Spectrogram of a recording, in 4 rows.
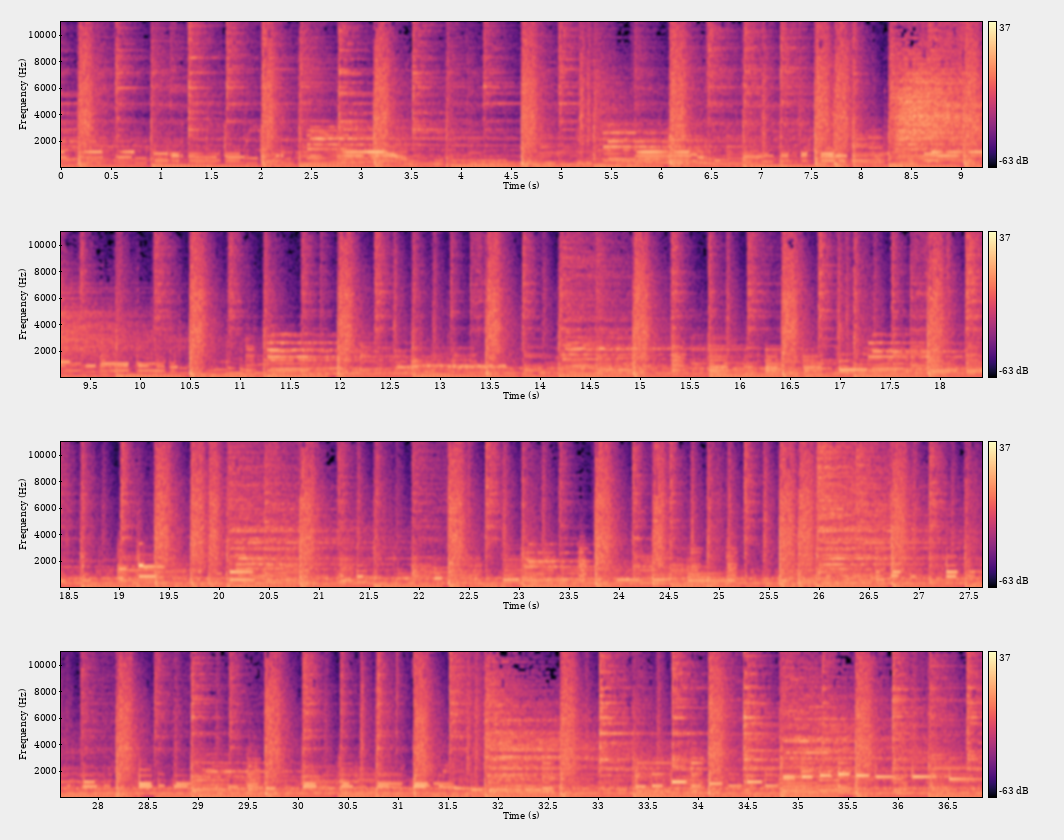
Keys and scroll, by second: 0.0-0.7 typing, 2.5 typing, 4.6-6.7 typing, 8.8 m, 10.3-11.0 typing, 12.5-14.4 typing, 18.1-18.9 typing, 21.9-23.3 typing.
